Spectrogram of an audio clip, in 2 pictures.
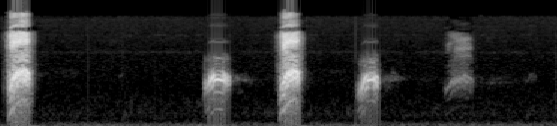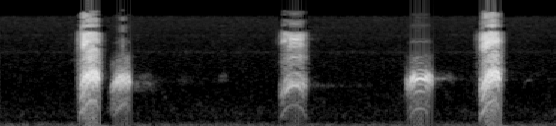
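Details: Lure recording of a black-crowned night heron calling the flock: abrupt harsh barking croaks, sometimes doubled, repeated irregularly every second or two, with no background noise.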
